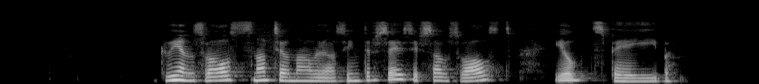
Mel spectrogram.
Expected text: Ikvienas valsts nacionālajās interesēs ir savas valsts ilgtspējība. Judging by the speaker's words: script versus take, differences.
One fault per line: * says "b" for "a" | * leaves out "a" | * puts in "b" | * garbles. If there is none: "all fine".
all fine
